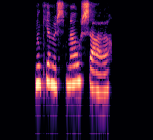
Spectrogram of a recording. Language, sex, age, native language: Icelandic, female, 10, Icelandic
